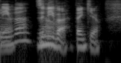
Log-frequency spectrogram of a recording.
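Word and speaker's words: Zeniba: Zeniva. Thank you.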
